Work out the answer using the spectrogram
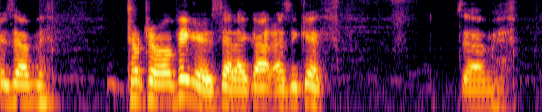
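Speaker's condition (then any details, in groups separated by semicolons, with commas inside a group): Muscular dystrophy, Duchenne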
